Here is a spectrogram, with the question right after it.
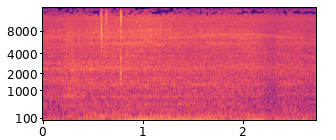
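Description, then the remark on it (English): A truck rumbles outdoors, a deep, steady low-frequency drone that swells slightly and holds throughout the few seconds, with no one speaking over it. “It's a truck.”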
